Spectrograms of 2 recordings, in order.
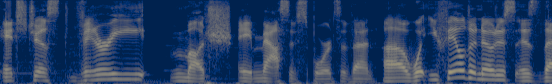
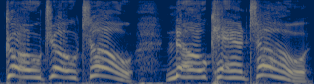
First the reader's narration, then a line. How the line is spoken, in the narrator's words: shouts back and is like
